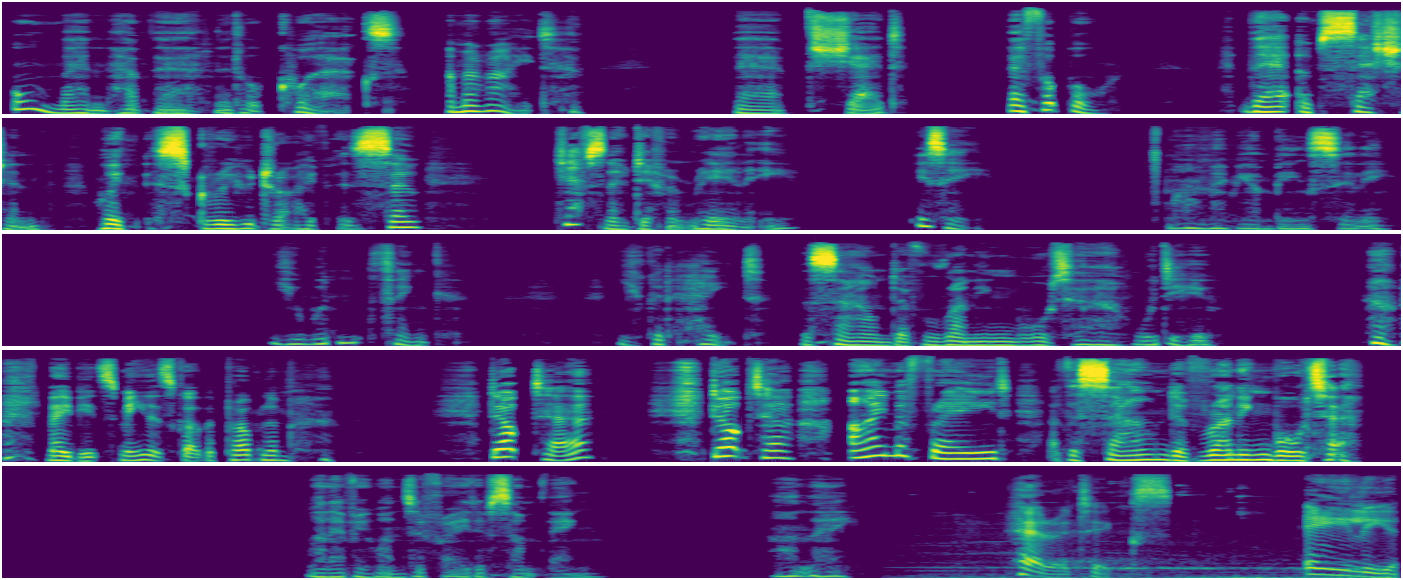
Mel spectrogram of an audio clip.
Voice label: drama character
